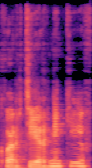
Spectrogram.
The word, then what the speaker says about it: kvartirniki: Yeah, so they're called kvartirniki, from the word kvartira, which is apartment.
